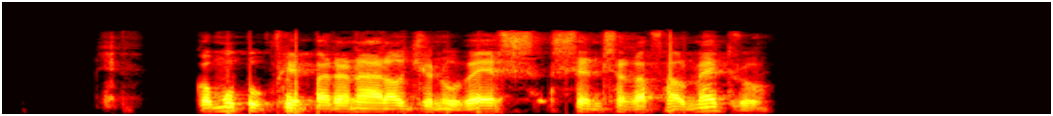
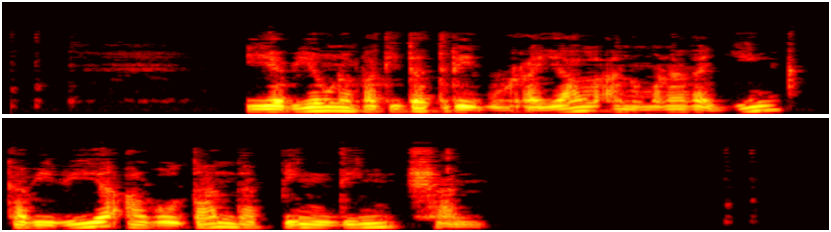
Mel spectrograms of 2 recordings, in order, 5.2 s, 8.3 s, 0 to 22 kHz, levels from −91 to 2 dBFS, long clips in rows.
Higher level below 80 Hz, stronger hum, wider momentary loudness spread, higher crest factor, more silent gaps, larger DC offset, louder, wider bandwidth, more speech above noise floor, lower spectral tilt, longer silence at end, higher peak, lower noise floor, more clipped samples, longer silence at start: first, -54 dBFS vs -66 dBFS; neither; about the same, 6 LU vs 8 LU; about the same, 18 dB vs 20 dB; first, 0.74-0.96 s vs none; neither; first, -18 LUFS vs -26 LUFS; about the same, 8 kHz vs 7.6 kHz; first, over 73 dB vs 41 dB; second, -4 dB/octave vs -7.5 dB/octave; second, 1.45 s vs 1.75 s; first, -2 dBFS vs -8 dBFS; first, under -90 dBFS vs -66 dBFS; neither; second, 0.5 s vs 1.2 s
